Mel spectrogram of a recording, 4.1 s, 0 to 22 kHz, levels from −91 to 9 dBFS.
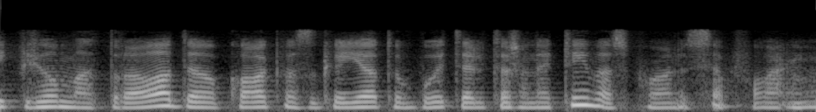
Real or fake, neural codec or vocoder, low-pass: fake; codec, 16 kHz, 0.5 kbps, FunCodec, trained on Chinese and English, 25 frames a second; 7.2 kHz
